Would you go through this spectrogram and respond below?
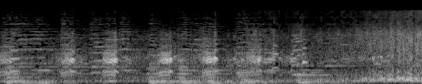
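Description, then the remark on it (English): A flock of geese honks repeatedly in uneven bursts, several calls overlapping, with a steady rush of wind or background noise underneath. “I watched some geese not so much tack through as tackle the wind a few days ago.”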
